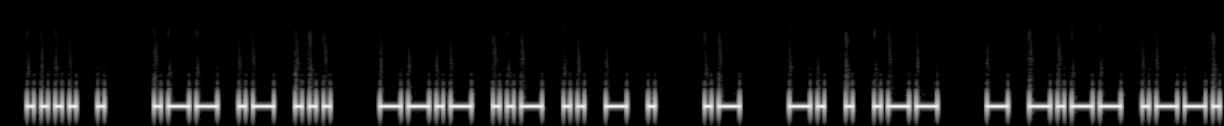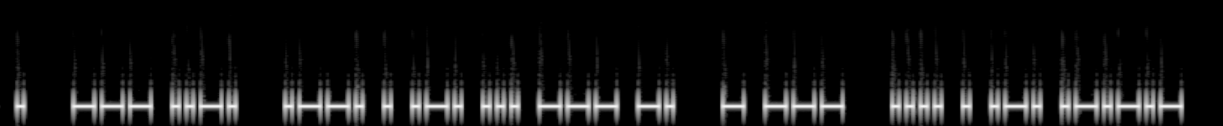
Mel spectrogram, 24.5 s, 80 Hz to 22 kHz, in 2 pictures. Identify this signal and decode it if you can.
Morse code, heard as a keyed tone, about 17 wpm, 700 Hz. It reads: HE WAS QUITE A NEW TYPE OF PERSON TO HER.
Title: Sentences from Top 1000 Words - Review Part 3 - 17wpm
